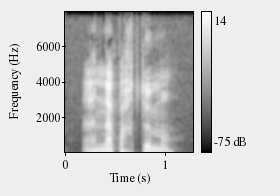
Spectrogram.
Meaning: apartment, flat
- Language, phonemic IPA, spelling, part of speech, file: French, /a.paʁ.tə.mɑ̃/, appartement, noun, Fr-appartement.ogg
